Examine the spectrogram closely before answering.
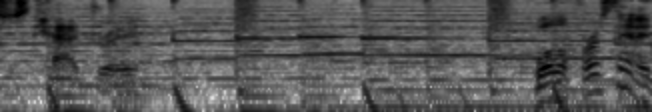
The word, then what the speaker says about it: cadre: I I tried to listen to how they pronounce it. Cadra. Whatever. Oh, wait. Here we go. Cadre. Oh, it's just Cadre.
